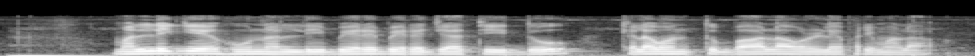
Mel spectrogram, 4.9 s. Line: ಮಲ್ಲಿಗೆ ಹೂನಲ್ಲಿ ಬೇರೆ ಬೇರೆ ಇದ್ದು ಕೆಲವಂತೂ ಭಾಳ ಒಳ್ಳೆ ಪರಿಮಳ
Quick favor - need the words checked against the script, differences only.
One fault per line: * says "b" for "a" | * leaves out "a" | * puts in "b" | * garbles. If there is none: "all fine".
* puts in "ಜಾತಿ"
